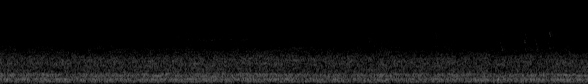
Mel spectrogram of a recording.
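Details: Many bees buzzing together as a steady, dense, low hum with no breaks, its drone unchanging throughout. A few faint high chirps, possibly from a bird, show up near the end.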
